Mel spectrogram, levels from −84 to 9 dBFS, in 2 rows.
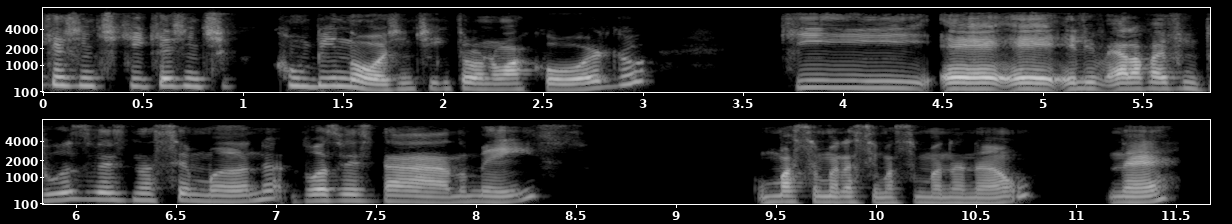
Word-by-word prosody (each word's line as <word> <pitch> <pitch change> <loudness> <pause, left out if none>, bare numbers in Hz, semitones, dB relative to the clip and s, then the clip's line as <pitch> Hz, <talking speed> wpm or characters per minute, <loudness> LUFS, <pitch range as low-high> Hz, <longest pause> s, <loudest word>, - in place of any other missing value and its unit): que 260 - -2
a 255 - +3
gente 245 -1 -4
o - - -18
que 235 - -5
que 220 - -3
a - - +3
gente 225 -2 -4 0.2
combinou. 240 - +1
A 140 - +3
gente 165 +2 -8
entrou 165 -1 -1
num 150 0 0
acordo 155 - 0 0.7
que, 195 -2 -5
eh 485 -1 +8
eh, - - -2
ele 170 - -2
ela 165 +1 +7
vai 170 -1 +3
vir 170 0 -10
2 190 +6 -6
vezes 195 -2 -5
na 185 -1 -8
semana, 165 +3 -6
2 165 +3 -1
vezes 165 -2 -7
na 145 -4 +2
no 140 - -11
mês, 150 - -7 0.8
uma 150 +2 0
semana 140 -1 -5
sim, 140 -2 -10
uma 130 - -8
semana 130 -1 -8
não, 125 - -3 0.4
né. 140 +1 +1
170 Hz, 190 wpm, -25 LUFS, 150-220 Hz, 0.8 s, eh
